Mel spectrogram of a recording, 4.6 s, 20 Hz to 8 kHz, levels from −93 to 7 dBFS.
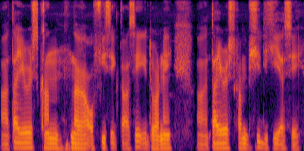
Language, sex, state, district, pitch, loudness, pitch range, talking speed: Nagamese, male, Nagaland, Kohima, 90 Hz, -19 LUFS, 85-95 Hz, 170 wpm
